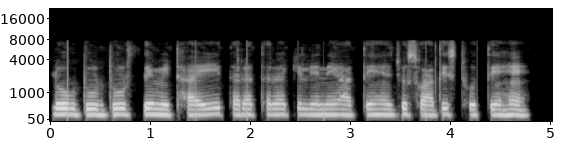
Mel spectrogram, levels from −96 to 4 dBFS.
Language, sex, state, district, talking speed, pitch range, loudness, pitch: Hindi, female, Bihar, Jahanabad, 155 wpm, 160-170 Hz, -18 LUFS, 165 Hz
